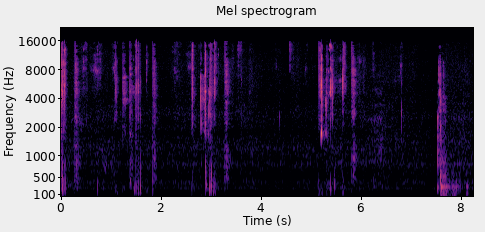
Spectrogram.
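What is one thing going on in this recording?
A young woman makes soft mouth sounds close to a microphone.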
